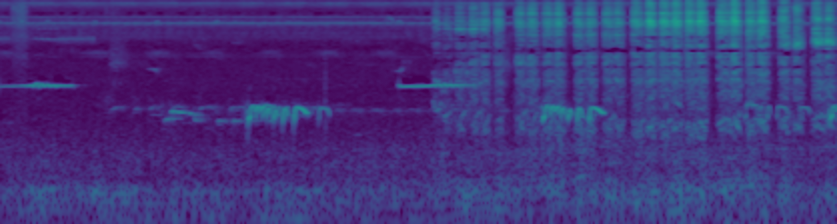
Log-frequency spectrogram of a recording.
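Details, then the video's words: Noisy coucal young in the nest with a parent delivering food; wavering note runs first alone, then amid loud repeated scraping and rustling sounds from nest activity. "INDUK BURUNG BUTBUT MEMBUNGKAM ANAKNYA YANG BERISIK"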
